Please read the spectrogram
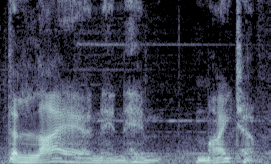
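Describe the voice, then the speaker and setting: An actor playing a wise, reflective elf elder who loves nature, speaking in a measured way in a fantasy video game. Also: male voice, fairly low pitch. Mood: gently curious. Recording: game music behind the voice.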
